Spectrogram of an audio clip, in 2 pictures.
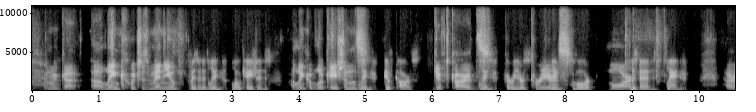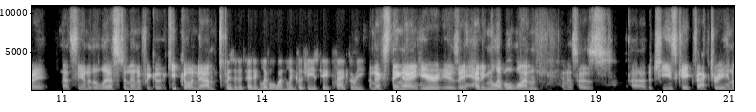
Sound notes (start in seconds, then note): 2.4 automated Voice; 5.0 automated Voice; 7.2 automated Voice; 13.4 automated Voice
